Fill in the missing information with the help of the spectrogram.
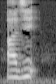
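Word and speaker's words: あじ: 阿基，阿基，阿基，比如尝试味道，阿基米，阿基米，阿基米，写成日语汉字是味道的味加一个看见的见。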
